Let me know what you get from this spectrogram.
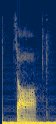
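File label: "tso7", Teochew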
